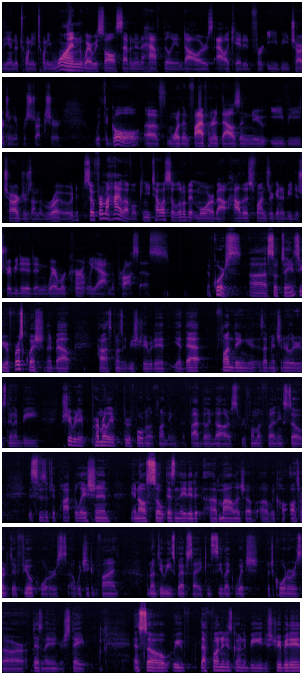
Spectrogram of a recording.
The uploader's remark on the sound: We’re back and in action at the 2023 State Energy Conference. In this live recording. The keynote plenary panel conversation.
